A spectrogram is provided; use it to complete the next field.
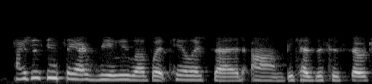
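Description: Speaking at a fairly quick pace, a woman with an American accent uses a normal speaking voice, a medium pitch, and ordinary pitch variation. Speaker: university graduate and theme park employee. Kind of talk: casual chat.

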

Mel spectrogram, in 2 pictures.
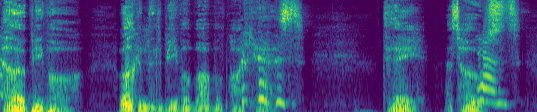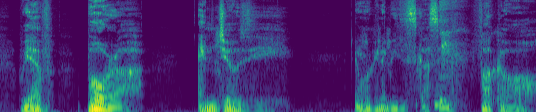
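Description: Using a put-on character voice, a man speaks at a moderate pace with long, frequent pauses. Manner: dramatic.

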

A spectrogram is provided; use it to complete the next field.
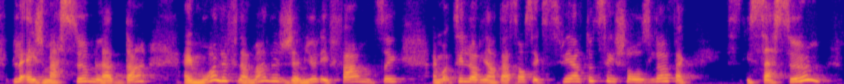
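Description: A woman with a Quebec accent speaks at a fairly quick pace in a fairly high pitch, with lively intonation and big swings in loudness. The recording is very clean, with a silent background. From Quebec, Abitibi. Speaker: blog founder. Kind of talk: podcast interview. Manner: casual, many fillers.

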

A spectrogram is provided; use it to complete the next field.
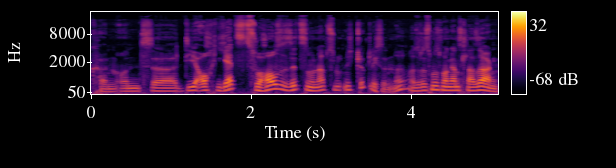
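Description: This man talks at a moderate pace with ordinary pitch variation around a medium pitch. The recording is very clean, with a silent background. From northern Germany, Bremerhaven. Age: 30s. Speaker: podcaster. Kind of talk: casual monologue. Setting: home recording booth. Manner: casual with many fillers.

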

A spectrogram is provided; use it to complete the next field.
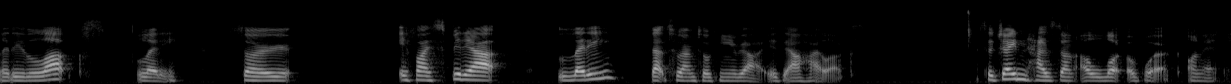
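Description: A woman of medium pitch speaks at a fairly slow pace with ordinary pitch variation and big swings in loudness. Long, frequent pauses break up her speech against a quiet background. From Queensland, Australia (Mackay). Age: 20s. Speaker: podcast host. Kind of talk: casual monologue. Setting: home lounge room. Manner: halting.

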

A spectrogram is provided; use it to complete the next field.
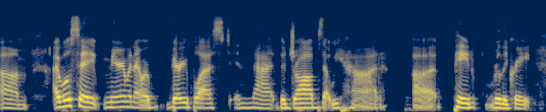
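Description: A woman's fairly low voice with vocal fry, fairly slow and fairly even in intonation, over a quiet background. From Colombia. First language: Spanish. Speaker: clothing company co-founder. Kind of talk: interview.

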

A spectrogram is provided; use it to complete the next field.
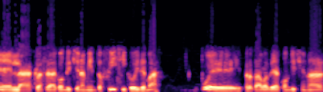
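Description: This man talks at a very fast pace. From Spain. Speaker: professional MMA fighter. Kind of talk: interview.

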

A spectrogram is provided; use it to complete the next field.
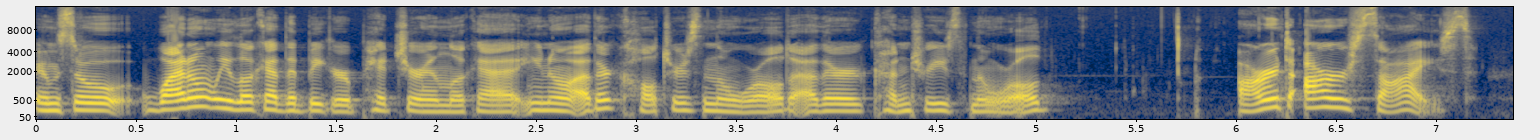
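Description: A woman with a Canadian accent and an unremarkable speaking voice talks at a fairly quick pace, her medium pitch showing ordinary variation. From Belleville, Ontario, Canada. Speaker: podcast co-host. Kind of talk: casual chat.

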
